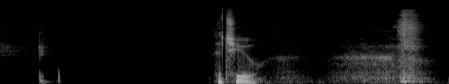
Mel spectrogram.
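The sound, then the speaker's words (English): A single loud sneeze bursts out after a near-silent stretch, followed by a few seconds of muffled breathy noise and rustling. Two short faint clicks come early on. “Achoo. Bless you.”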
